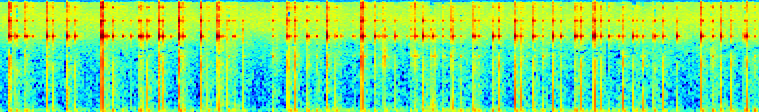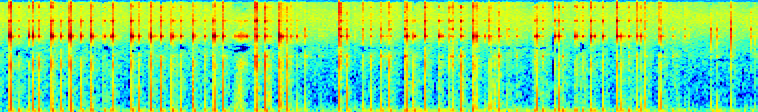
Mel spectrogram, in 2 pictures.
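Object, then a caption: Small clear rectangular glass block. Long red fingernails rapidly tap a small, clear, rectangular glass block that appears solid and is held in the hands. The taps come in quick, continuous bursts of short, dry clicks, each with a brief bright, high glassy ping that dies away almost at once.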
